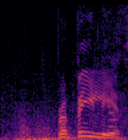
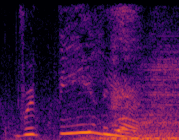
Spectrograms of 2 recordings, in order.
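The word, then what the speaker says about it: Revelio: You're Rebellious. saying it wrong. Ugh, Revelia. Much better.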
